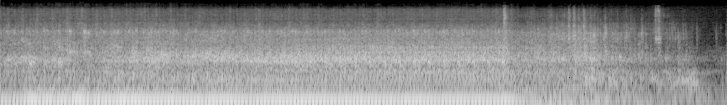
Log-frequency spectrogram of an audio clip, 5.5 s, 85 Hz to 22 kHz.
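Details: Detroit Diesel 8V-71 with new starter (part 6924N) fitted: deep, even idle rumble for about four seconds, then the engine winds down and stops cleanly; normal shutdown.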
